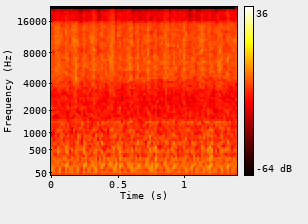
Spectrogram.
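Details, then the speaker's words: Ford F100 390 FE V8, worn engine needing rebuild, idle mixture screws reset to 1.5 turns: uneven, stumbling low idle where a cylinder or two drops out; owner thinks six maybe seven cylinders firing. "we'll do"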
